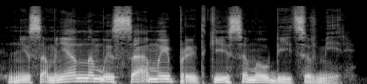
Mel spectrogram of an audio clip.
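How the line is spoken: Laughing. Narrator (Russian): Кто-то из наших, смеясь, сказал однажды

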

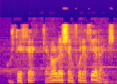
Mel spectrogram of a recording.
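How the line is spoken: Relieved mutter. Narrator (Spanish): musitó, aunque pareció aliviado de que la cosa no fuera peor

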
